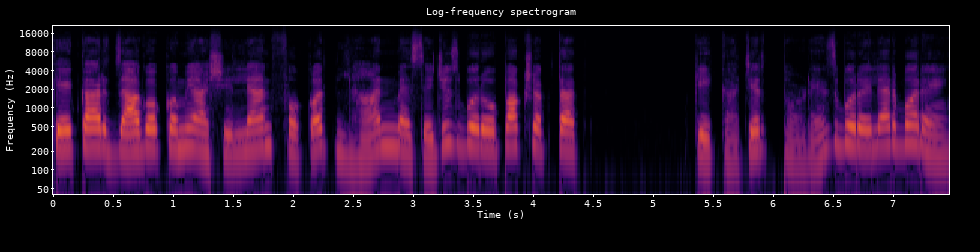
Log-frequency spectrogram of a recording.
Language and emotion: Goan Konkani, sad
